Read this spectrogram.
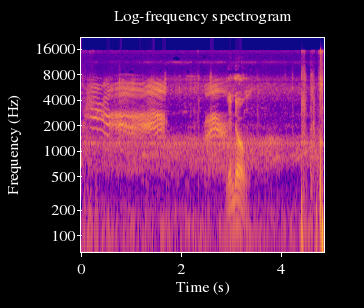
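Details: A clever cat utters a short, arched meow that rises and drops, after a longer, faint, steady tone, with music playing and a few clicks near the end.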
